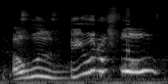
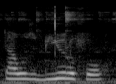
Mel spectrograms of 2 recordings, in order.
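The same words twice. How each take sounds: First: Louder, higher, stretched out beautiful; overwhelmed gush. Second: Said in the usual way. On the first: Real, not acted. Reactor to poem video, overwhelmed gushing praise.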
